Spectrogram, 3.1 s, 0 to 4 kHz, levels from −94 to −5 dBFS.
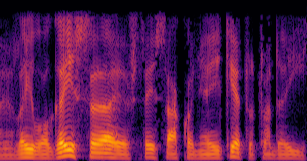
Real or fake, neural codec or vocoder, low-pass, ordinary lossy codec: real; none; 3.6 kHz; AAC, 24 kbps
